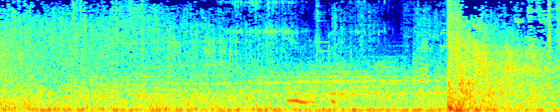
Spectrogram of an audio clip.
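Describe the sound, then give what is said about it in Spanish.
Swarms of fighter planes in aerial combat in the sky, heard from a trench: a dense, steady roar with faint whining engine tones drifting through it, then one sharp explosive burst near the end. No voices. “Desde la relativa seguridad que ofrece mi trinchera, puedo ver auténticos enjambres de aviones cazas luchando en el cielo. ¿Podéis oírlos?”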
